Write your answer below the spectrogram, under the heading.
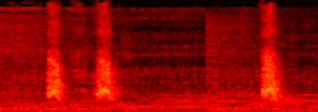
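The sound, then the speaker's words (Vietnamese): A dog barks three times, short faint barks, two close together and a longer pause before the last, over a low steady background hum. “Mấy tiếng chó sủa phát ra ngay bên”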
